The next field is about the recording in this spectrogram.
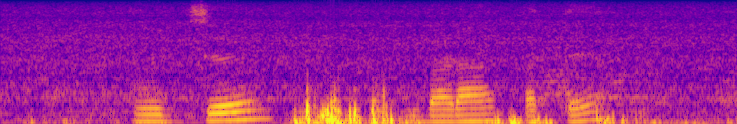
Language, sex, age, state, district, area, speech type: Santali, female, 30-45, West Bengal, Malda, rural, spontaneous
